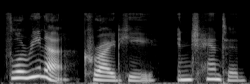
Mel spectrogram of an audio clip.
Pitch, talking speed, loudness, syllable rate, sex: 225 Hz, 95 wpm, -17 LUFS, 3.6 syllables/s, female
